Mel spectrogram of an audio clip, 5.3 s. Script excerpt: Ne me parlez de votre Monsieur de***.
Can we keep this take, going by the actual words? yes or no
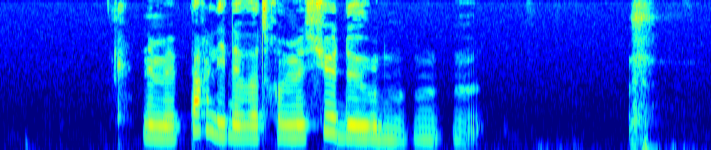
yes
